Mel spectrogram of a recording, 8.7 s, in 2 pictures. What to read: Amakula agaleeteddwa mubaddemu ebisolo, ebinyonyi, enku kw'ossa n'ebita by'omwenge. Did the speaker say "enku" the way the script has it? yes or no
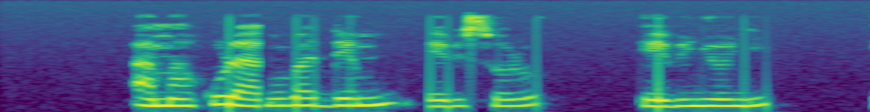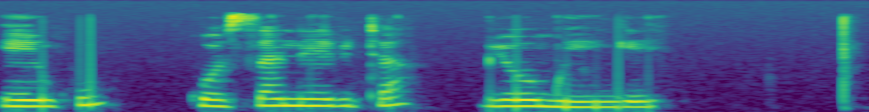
yes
